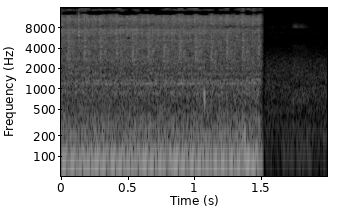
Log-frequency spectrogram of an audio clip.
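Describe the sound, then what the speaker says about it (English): A car engine idles loud and close with a rough, steady rumble after its distributor and timing were adjusted, then cuts off abruptly partway through, leaving near silence. "I've got the engine running again"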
